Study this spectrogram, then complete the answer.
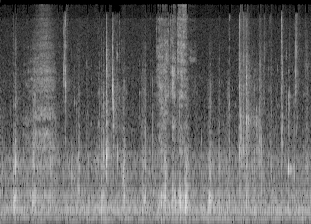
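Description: Crunchy bites and wet chewing of giant blood cockles with dipping sauce, close and irregular with sharp crunch bursts, no talk.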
